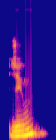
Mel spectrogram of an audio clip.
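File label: "zoom", British English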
